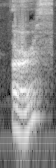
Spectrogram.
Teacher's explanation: O th tem que colocar a língua entre os dentes para suar direito.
